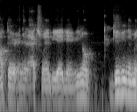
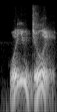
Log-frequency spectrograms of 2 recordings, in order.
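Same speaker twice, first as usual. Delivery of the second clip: loud, raised, high exasperated callout; 7 semitones higher, 7 dB louder than usual. Showing people what Michael Martin says whenever he sees something stupid, in Michael Martin's tone of voice. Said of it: "I don't know if I said that in his tone of voice".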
